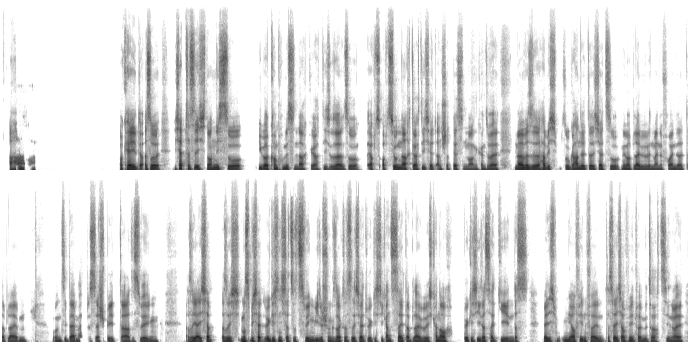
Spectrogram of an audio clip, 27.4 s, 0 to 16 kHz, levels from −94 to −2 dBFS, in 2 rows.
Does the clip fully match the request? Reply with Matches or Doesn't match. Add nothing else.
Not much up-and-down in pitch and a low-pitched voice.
Doesn't match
